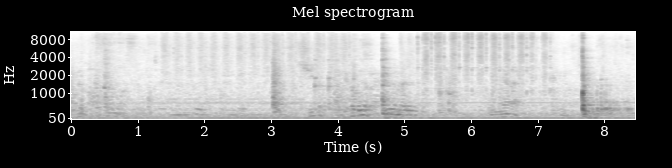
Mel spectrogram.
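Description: A pastry-type brush being dabbed and stroked over steamed abalone on a ceramic plate, glazing them with sauce: light, quick rubbing strokes. There are a couple of soft knocks in the middle, and a sharp clack just before the end is the loudest sound.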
